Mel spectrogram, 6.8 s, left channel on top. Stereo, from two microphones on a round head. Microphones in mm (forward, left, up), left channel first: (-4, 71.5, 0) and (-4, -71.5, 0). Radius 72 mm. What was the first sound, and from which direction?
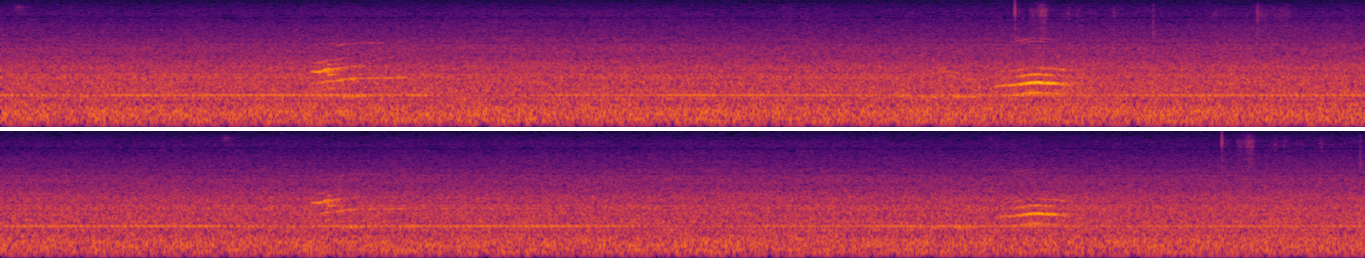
A cat meowing, 30° left (ahead or behind).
